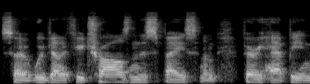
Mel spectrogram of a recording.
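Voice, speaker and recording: A man talks at a very fast pace in an Australian accent. His intonation stays flat and monotone. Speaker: radiation oncologist. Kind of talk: interview.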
